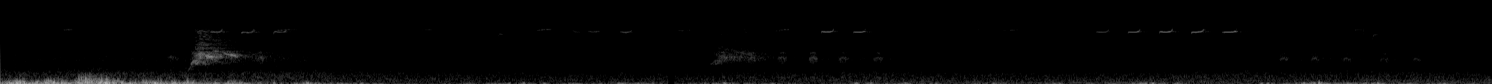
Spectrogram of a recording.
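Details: Rutting red fox calling late in the afternoon near a black vulture nest webcam in Sierra de Guadarrama National Park, the 'chilla' of the mating season; two raspy screams about five seconds apart over repeated thin bird chirps and low rumble.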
